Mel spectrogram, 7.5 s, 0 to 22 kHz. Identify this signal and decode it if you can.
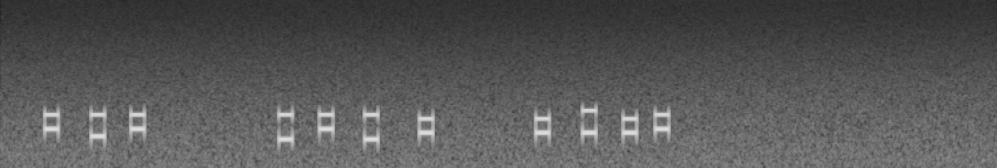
DTMF, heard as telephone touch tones, dialled by hand, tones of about 100 ms. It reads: 050 2027 7970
